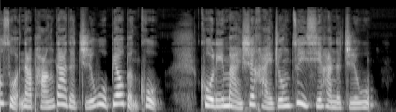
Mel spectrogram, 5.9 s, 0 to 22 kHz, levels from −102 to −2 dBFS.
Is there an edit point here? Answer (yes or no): no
